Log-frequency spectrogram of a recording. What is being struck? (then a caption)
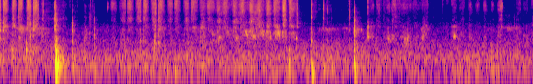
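Leather dress shoe. A burgundy calf leather oxford is held and turned in the hand while fingertips rub polish along the heel counter and the side of the leather upper. Soft, quiet, bright rubbing strokes run throughout, with a sharper tap near the first second and a few brief clicks around the five-second mark.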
